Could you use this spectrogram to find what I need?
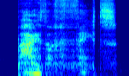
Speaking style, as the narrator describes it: she whispered, unable to stop herself putting her hand over her mouth at the overpowering stink

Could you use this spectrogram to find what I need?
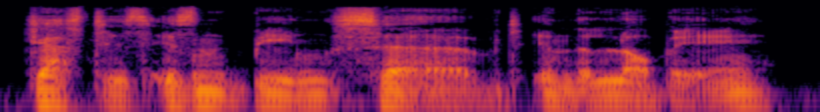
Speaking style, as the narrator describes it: Olaf growled

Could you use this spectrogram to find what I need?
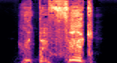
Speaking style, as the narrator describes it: gasped

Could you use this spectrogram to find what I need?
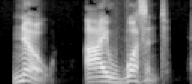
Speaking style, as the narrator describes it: Hem snapped

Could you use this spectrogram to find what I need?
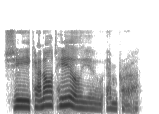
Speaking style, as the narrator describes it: the Nightbringer says, in his deep, unsettling voice

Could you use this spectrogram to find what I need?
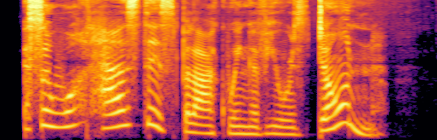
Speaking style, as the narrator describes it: she exclaimed, suddenly frightened

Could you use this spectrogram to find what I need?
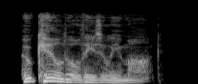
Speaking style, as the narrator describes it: Gerund asked

